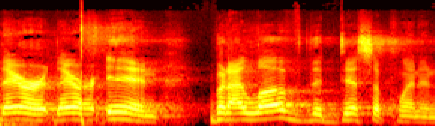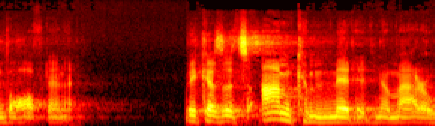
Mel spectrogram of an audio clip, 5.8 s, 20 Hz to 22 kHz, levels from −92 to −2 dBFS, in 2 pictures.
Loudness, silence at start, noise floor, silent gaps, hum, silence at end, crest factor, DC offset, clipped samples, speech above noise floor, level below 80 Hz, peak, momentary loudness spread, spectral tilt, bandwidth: -17 LUFS; 0 s; -63 dBFS; none; none; 0 s; 18 dB; under 0.1%; under 0.1%; 45 dB; -58 dBFS; 0 dBFS; 16 LU; -1.5 dB/octave; over 20 kHz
